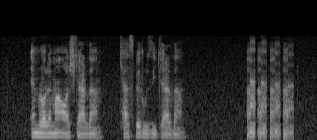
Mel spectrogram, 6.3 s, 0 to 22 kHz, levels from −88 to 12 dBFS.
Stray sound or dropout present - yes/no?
yes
